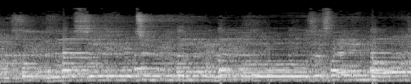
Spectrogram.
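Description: Solo banjo picking a slow ballad melody, plucked notes changing step by step in an instrumental passage.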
